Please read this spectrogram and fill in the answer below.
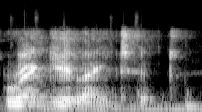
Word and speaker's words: regulated: Regulated. Regulated. So the accent falls on the first syllable.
